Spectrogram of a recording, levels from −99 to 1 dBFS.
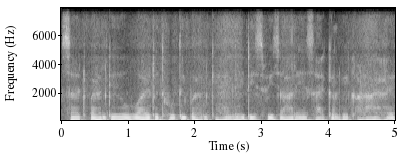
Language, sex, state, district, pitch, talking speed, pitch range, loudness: Hindi, female, Bihar, Vaishali, 160 Hz, 215 wpm, 155-165 Hz, -15 LUFS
